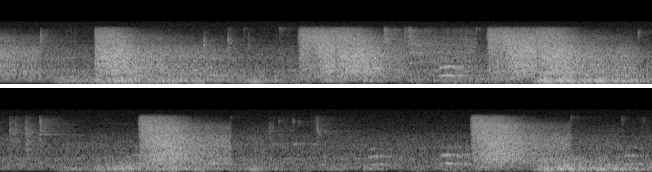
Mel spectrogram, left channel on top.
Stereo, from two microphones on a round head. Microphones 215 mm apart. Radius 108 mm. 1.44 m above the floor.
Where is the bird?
60° left (ahead or behind), 0.8 m.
